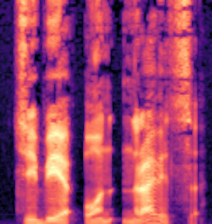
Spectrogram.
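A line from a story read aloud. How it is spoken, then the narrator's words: Plain. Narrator (Russian): спросил Фоллер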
